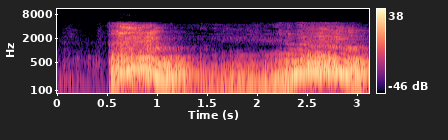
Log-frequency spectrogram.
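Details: A small Maltipoo, angry because the owner is holding something else, gives two harsh, rumbling growls that rise and fall in pitch, sounding surprisingly fierce, like a lion or bear.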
